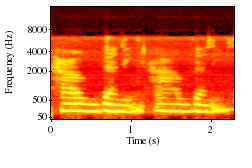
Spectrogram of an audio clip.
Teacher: the v and the a from any become like one sound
